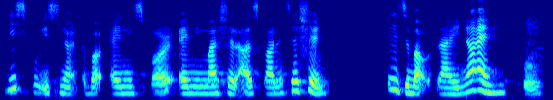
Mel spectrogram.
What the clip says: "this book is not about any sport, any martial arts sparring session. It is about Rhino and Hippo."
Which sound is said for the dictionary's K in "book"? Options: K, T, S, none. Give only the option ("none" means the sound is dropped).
none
